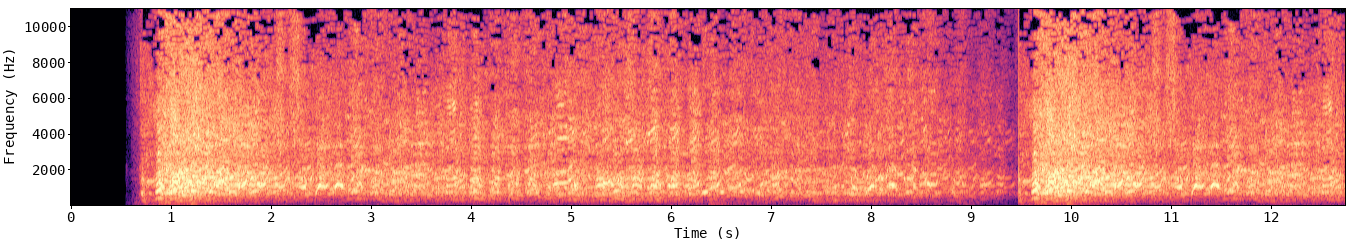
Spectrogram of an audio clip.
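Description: Crowd laughter, starting suddenly about a second in, cutting off near the end and starting again at once.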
